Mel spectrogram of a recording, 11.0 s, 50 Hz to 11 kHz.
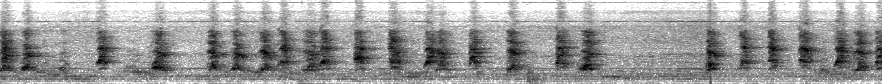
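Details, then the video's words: Two 17-week-old Boxer puppies, Murphey and Miley, barking indoors at a hoover; rapid bursts of sharp, yapping barks in quick runs, several per second, with short pauses between volleys and a faint steady hum behind. "17 wk old boxer puppies arguing with the hoover"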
